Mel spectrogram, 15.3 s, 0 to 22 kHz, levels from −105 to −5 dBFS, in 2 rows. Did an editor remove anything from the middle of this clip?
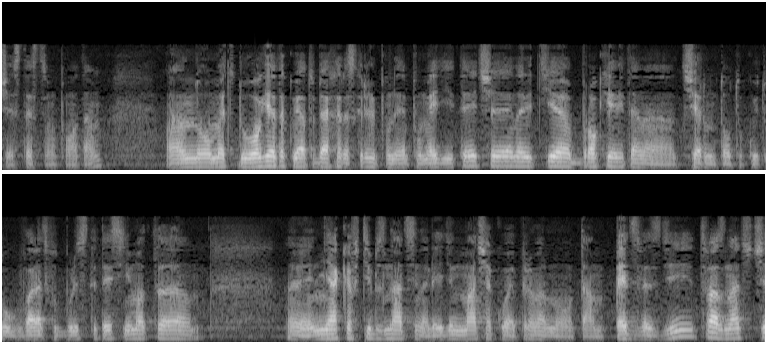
no; 0 cuts

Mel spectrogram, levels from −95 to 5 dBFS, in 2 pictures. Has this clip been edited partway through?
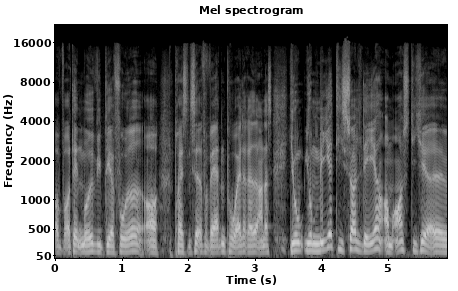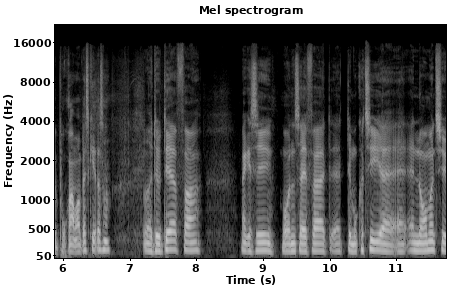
yes; 2 cuts; at 7.2 s, 9.2 s

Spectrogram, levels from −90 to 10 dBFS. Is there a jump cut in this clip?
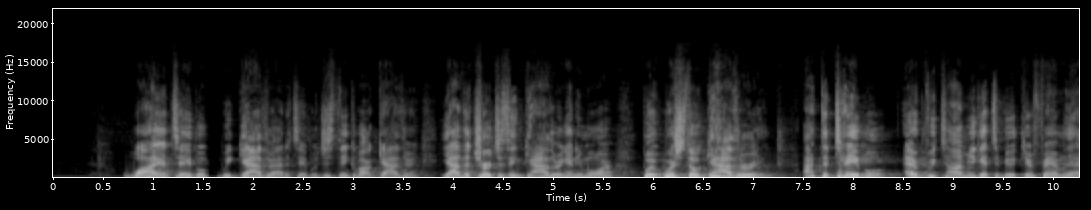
yes; 1 cut; at 1.5 s

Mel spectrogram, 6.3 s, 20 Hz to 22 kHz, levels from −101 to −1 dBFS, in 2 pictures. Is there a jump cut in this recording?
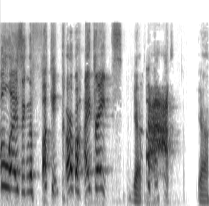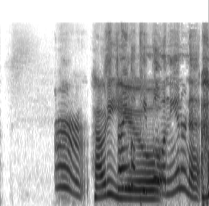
no; 0 cuts

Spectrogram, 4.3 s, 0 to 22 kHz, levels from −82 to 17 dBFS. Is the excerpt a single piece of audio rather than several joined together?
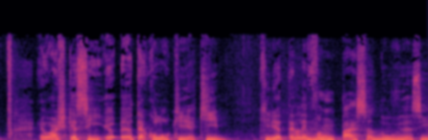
yes; 0 cuts

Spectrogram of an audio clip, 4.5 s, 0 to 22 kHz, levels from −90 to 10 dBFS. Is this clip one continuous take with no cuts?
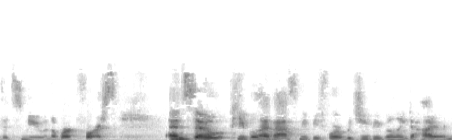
yes; 0 cuts

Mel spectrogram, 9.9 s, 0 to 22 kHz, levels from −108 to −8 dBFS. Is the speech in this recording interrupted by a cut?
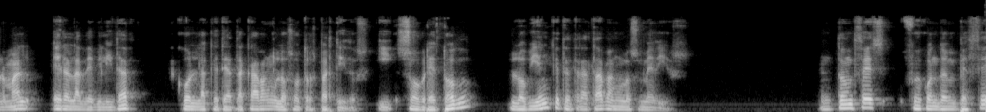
no; 0 cuts

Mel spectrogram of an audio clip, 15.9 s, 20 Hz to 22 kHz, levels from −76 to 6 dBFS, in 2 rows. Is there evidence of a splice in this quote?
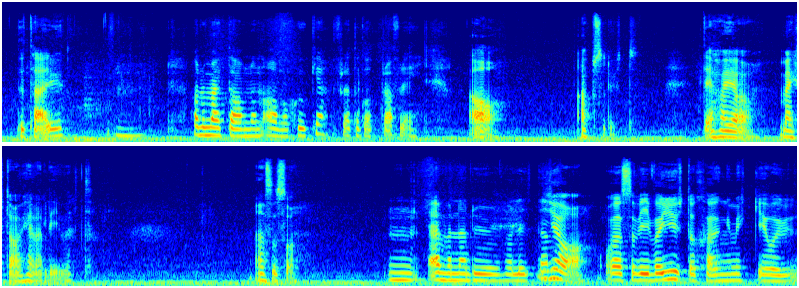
yes; 1 cut; at 1.1 s

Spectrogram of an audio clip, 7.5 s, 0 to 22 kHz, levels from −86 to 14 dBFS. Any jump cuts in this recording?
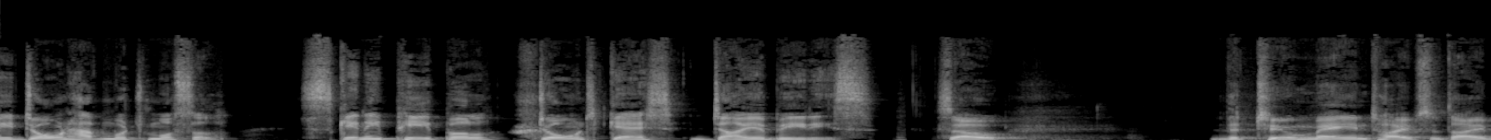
yes; 1 cut; at 4.7 s

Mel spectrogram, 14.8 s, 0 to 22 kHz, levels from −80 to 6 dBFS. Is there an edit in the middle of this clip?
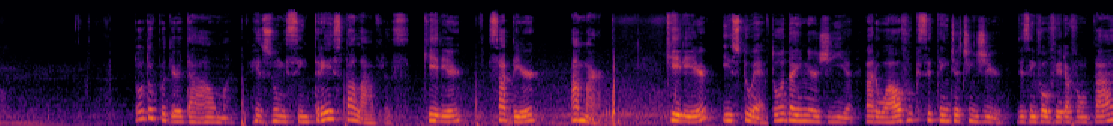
yes; 3 cuts; at 10.2 s, 11.5 s, 13.5 s

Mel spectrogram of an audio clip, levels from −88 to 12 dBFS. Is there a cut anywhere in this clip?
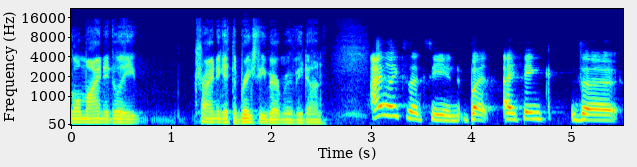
yes; 1 cut; at 2.9 s

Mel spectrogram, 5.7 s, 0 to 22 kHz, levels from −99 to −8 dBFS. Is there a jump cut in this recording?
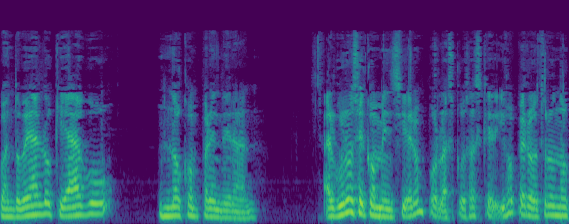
yes; 1 cut; at 3.1 s

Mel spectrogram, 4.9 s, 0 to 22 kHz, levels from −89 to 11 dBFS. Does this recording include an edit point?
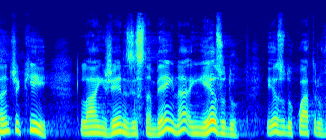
no; 0 cuts

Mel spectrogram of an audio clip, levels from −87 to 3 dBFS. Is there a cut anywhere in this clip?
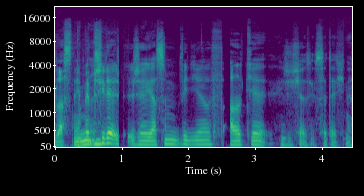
yes; 1 cut; at 1.0 s

